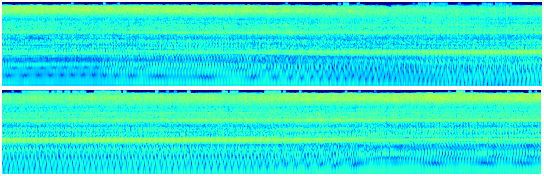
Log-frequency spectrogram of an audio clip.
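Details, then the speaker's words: Ryobi two-stroke trimmer that wouldn't start, after turning carburetor H screw counterclockwise for more fuel: steady high-pitched buzz dipping and recovering smoothly with throttle; runs clean and even after carb adjustment. "so what i did was turn the h screw counter clockwise to give the engine more fuel and after squeezing the trigger the engine ran much better"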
